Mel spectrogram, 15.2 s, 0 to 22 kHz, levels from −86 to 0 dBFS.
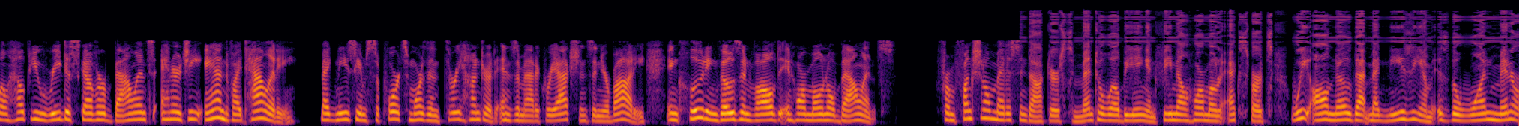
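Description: From 10.21 s to the end at 15.20 s, imaging from sample-and-hold upsampling: each sample was repeated without smoothing, which fits a 12 kHz source raised to 48 kHz. Mirrored speech spectra fill 6 to 12 kHz about 20 dB down, giving a metallic fizz that tracks loudness.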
